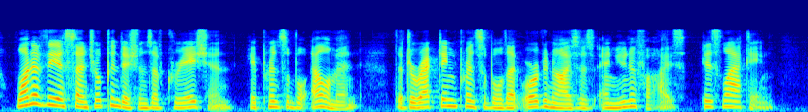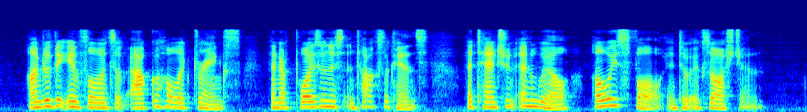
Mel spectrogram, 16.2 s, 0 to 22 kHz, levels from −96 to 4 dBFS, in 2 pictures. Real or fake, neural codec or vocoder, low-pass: fake; codec, 44.1 kHz, 7.8 kbps, Pupu-Codec; 7.2 kHz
